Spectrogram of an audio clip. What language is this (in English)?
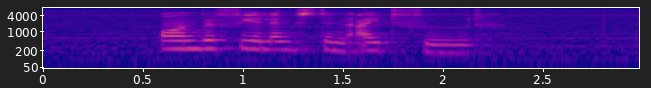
Afrikaans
